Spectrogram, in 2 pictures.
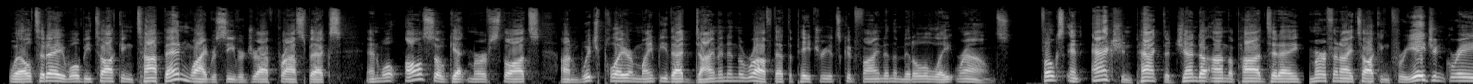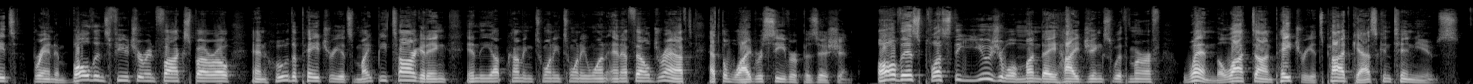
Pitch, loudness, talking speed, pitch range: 135 Hz, -17 LUFS, 185 wpm, 125-160 Hz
